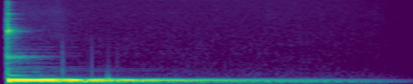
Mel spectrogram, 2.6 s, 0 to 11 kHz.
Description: kalimba_bass-F2-ff.wav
